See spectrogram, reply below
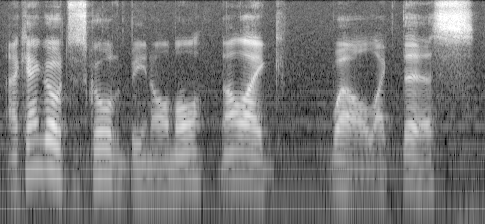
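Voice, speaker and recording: A man reading the lines of a guarded, worn-down teenage girl from a visual novel in a low, subdued voice. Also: lively intonation, moderate pace, faint music behind, close to an everyday voice.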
